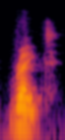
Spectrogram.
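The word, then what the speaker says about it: write: it next one is right it has the exact same pronunciation as this meaning your right hand right is what i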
